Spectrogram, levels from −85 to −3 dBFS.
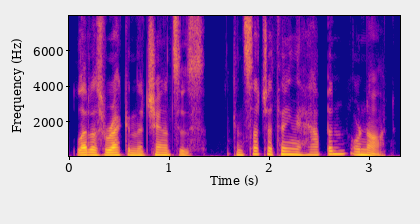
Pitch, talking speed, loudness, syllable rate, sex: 135 Hz, 200 wpm, -19 LUFS, 5.4 syllables/s, male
